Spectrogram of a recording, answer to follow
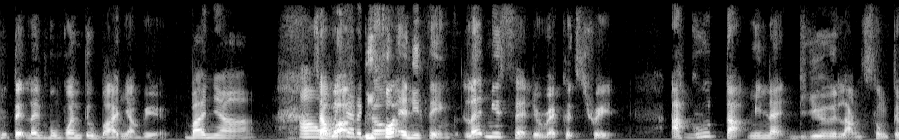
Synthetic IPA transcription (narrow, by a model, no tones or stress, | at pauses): t̪ɛt̪̚lãjnpəmpuant̪uba̰ɲa̰ʔ̚bi | baɲaʔ | ababifɔʔɛnit̪ɪ̃ŋlɛt̚misɛt̚dəɹɛkɔd̚stɹet̚ | ʔakut̪aʔmĩnat̪̚diəlaŋsʊ̃ŋt̪ə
